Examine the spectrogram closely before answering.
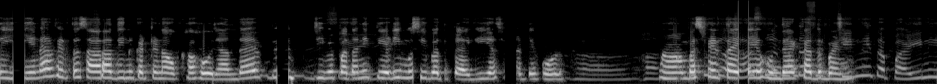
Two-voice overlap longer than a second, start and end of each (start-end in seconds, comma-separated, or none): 6.9-8.5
